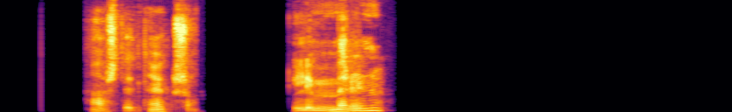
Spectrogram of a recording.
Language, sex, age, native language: Icelandic, male, 30-39, Icelandic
